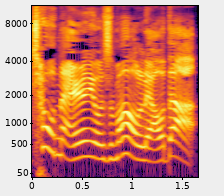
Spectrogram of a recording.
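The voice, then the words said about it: Imitating Lin Daiyu's voice. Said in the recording (Chinese): “我这个时候要要用黛玉的声音说一句”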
